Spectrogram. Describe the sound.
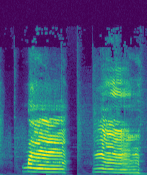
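A person imitates a cat with two drawn-out, wavering meows, each nearly a second long, separated by a brief pause. The voice is fairly loud, with no other talking.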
